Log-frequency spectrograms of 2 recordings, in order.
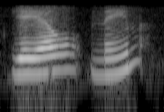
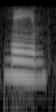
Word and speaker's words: Yael Naim: That's called New Soul by, and I think I want to pronounce this correctly, but I'm not sure, Yael Naim? – Yeah. – Name? Y-A-E-L-N-A-I. Name, yeah.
